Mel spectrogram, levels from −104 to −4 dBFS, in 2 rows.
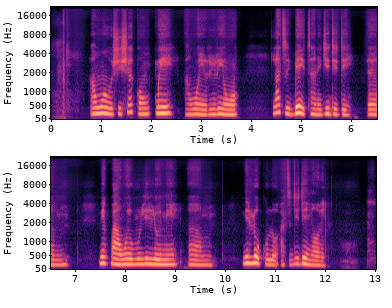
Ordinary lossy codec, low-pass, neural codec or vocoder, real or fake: none; none; autoencoder, 48 kHz, 32 numbers a frame, DAC-VAE, trained on Japanese speech; fake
